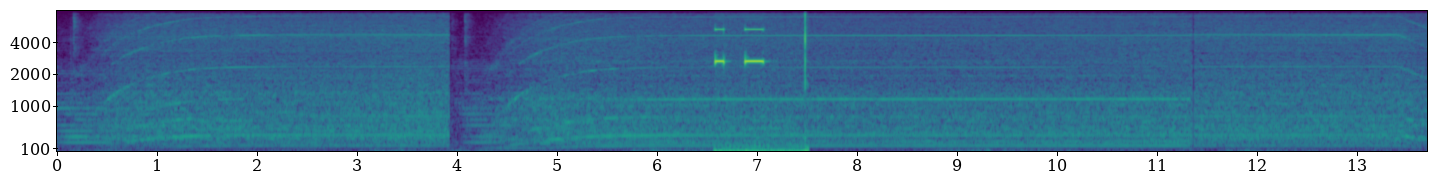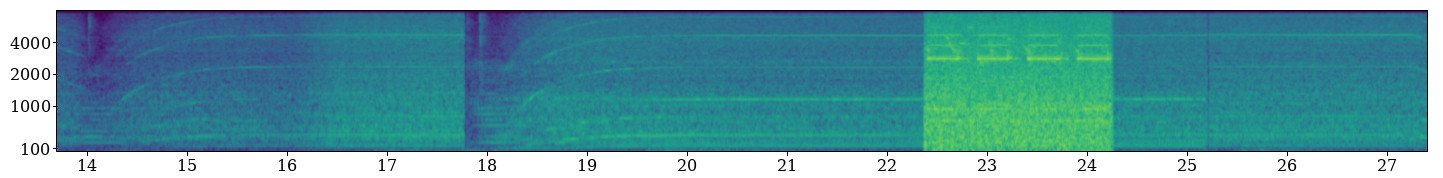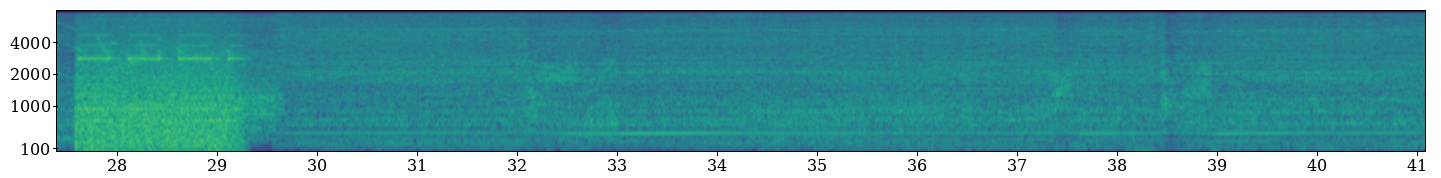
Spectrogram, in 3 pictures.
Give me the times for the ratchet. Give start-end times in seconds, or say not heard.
not heard.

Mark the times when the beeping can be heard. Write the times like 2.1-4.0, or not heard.
6.5-7.5, 22.4-24.3, 27.6-29.4.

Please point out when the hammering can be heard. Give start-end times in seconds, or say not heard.
not heard.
